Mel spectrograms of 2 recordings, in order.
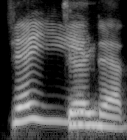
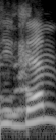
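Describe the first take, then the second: First: The word has three syllables with a doubled y. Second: The word is shortened to two syllables. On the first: The speaker calls it right. "tapi jayyidan" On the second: The speaker calls it wrong. "Bukan jidan"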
